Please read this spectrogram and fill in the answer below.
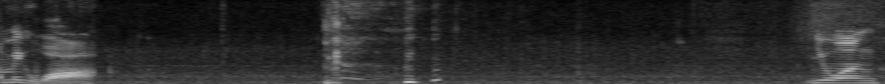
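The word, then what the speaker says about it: Hoa: Wa in Vietnamese means flower, actually, but not spelled W-A. It's spelled H-O-A. It means flower, but it's pronounced like W-A, like Wa.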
